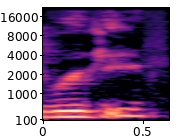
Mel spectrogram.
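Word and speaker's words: rugae: funny word but that's what that's how you pronounce it is rookie um almost all of the GI tract is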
